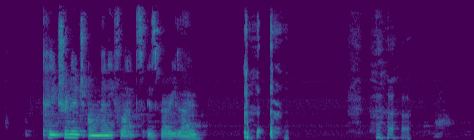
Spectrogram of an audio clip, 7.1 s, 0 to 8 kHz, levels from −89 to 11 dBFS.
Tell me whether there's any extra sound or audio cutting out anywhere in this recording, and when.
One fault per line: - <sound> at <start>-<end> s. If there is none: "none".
- cough at 3.6-4.3 s
- laugh at 5.2-6.2 s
